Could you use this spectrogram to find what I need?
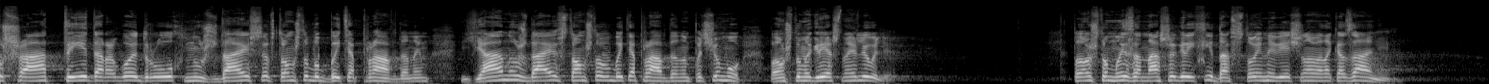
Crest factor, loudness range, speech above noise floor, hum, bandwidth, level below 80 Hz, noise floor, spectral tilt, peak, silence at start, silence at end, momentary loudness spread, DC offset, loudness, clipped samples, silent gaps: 18 dB; 4 LU; 46 dB; none; 16.5 kHz; -52 dBFS; -64 dBFS; -4.5 dB/octave; -2 dBFS; 0 s; 0.9 s; 8 LU; under 0.1%; -19 LUFS; under 0.1%; none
